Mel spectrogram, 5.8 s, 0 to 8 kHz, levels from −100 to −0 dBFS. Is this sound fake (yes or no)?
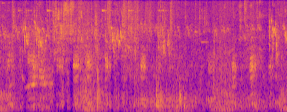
no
